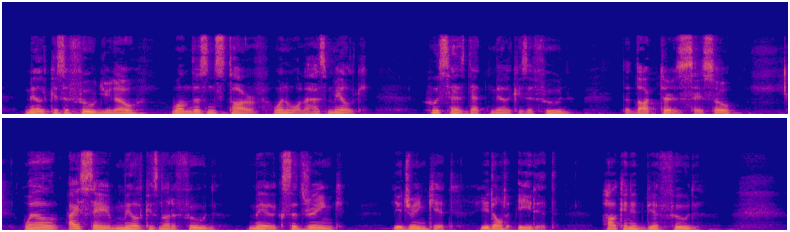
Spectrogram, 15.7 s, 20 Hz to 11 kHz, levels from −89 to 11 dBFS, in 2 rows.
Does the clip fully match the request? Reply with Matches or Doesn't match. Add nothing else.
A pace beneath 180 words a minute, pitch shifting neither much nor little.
Doesn't match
